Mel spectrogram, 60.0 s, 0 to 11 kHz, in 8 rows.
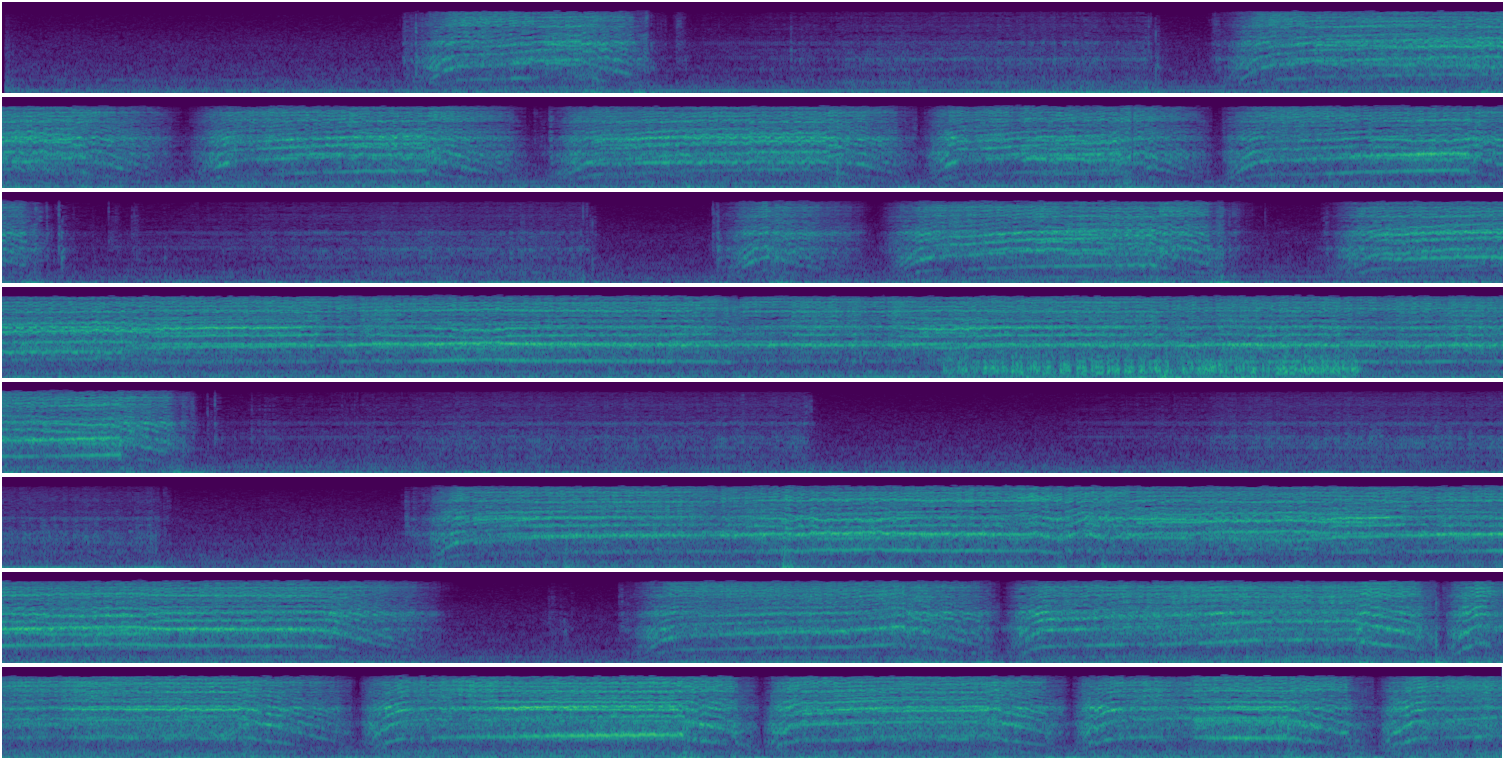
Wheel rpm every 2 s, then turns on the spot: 0, 60, 10, 110, 100, 90, 90, 80, 10, 30, 90, 140, 160, 160, 160, 90, 20, 0, 20, 10, 130, 160, 160, 90, 90, 170, 160, 140, 140, 140.
16-18 20-22 30-34 36-38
